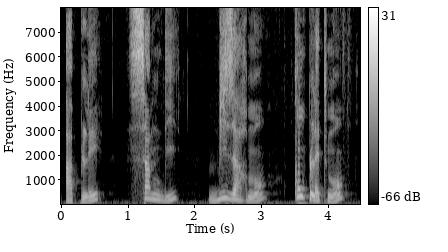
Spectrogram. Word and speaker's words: appeler: Okay, same thing here, appeler, but then you get appeler, appeler, and then samedi.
